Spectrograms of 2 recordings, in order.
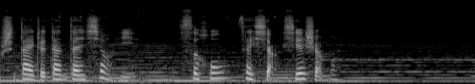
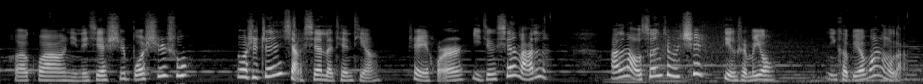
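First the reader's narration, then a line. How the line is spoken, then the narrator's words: Cheeky, playful. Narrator (Chinese): 孙悟空嬉皮笑脸道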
